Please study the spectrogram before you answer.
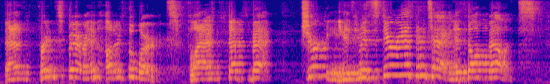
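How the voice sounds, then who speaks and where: A man's voice: extremely high pitch, a little slow, a bit bright. A man reading scripted narration for an old-time radio adventure serial. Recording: very echoey, distant microphone.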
